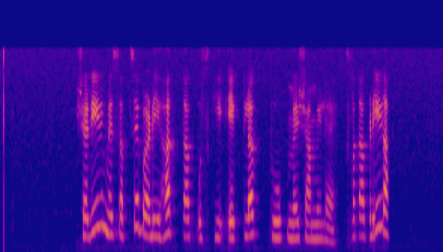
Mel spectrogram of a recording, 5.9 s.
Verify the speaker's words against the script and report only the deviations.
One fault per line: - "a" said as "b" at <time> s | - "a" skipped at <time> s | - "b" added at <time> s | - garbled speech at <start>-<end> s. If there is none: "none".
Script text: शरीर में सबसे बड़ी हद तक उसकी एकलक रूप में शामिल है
- garbled speech at 4.6-5.2 s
